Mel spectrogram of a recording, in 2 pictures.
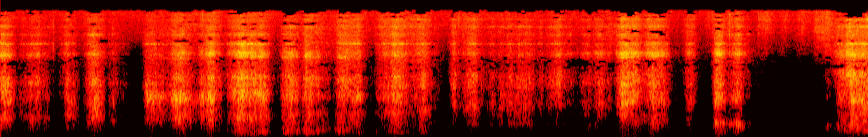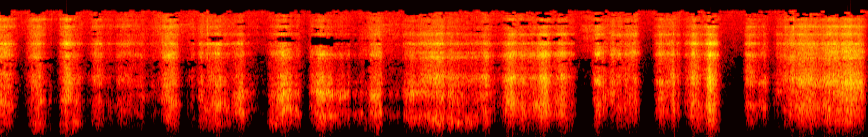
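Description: Fingertips tap and brush on a ceramic lid.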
